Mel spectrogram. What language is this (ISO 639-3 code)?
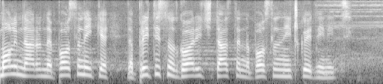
srp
